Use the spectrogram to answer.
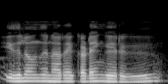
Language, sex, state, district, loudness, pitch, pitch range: Tamil, male, Tamil Nadu, Kanyakumari, -14 LUFS, 145 Hz, 135-150 Hz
